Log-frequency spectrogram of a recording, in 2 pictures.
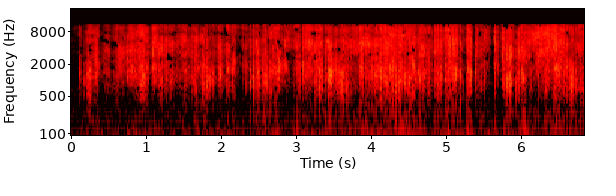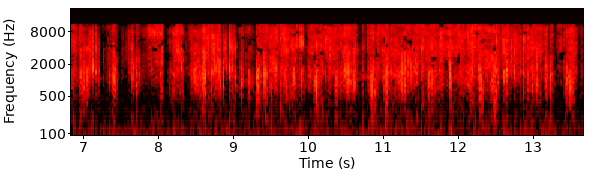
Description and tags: rustle.Carpet Rustle 2
recordings of various rustling sounds with a stereo Audio Technica 853A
